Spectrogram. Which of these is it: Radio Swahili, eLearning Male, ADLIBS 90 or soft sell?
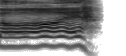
ADLIBS 90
